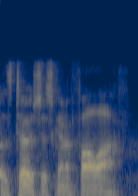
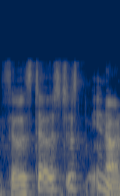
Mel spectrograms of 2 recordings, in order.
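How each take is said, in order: First: Said in the usual way. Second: Toe's swoops up very high in disbelief; incredulous rise. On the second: Shown as a demonstration. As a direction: ask "So his toe's just," in shocked disbelief. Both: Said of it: "That is disgusting".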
